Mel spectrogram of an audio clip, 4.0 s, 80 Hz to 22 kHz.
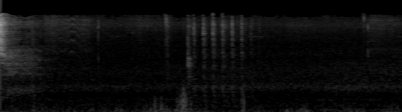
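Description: Light clicks of a flat-tappet lifter being handled and drawn from its bore in an opened Honda GX140 crankcase: a quick run of small ticks a little under two seconds in, over a low steady rumble.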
